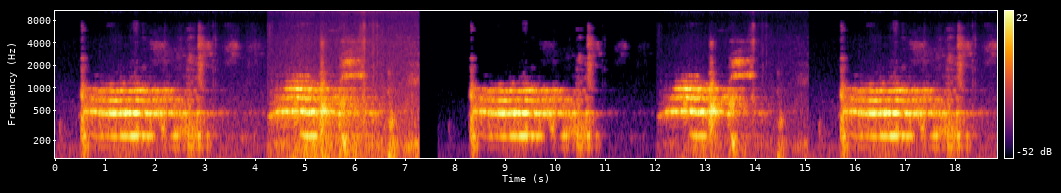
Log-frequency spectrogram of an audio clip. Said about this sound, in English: Typically, these mystery howls are easy to write off as a coyote, elk, bobcat, or some other benign wildlife. But this one is different. It's deep, forceful, and gut-wrenchingly mournful. But does that make it a Sasquatch?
